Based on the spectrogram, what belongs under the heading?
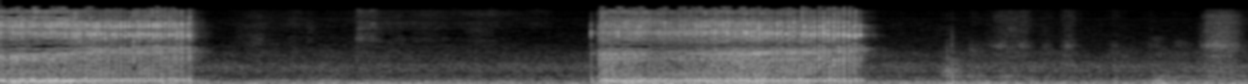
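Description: Loud snoring: two long snores, one right at the start lasting about a second and a longer one about four seconds in, with quieter breathing between.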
